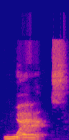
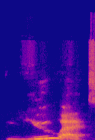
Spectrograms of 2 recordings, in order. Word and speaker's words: UX: Brazil I sometimes see people saying wax but it's not Ox it's ux okay so in English you say ux right user experience is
